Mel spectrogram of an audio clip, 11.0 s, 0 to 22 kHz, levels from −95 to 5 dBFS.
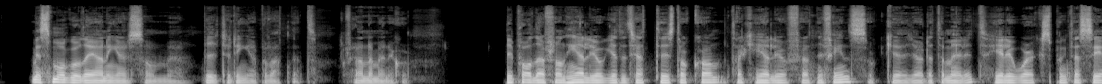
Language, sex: Swedish, male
